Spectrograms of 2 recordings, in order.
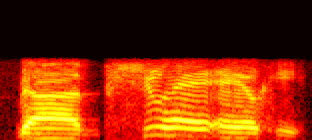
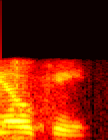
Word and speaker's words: Shuhei Aoki: Shuhei Aoki, I believe is how you pronounce it. Aoki.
